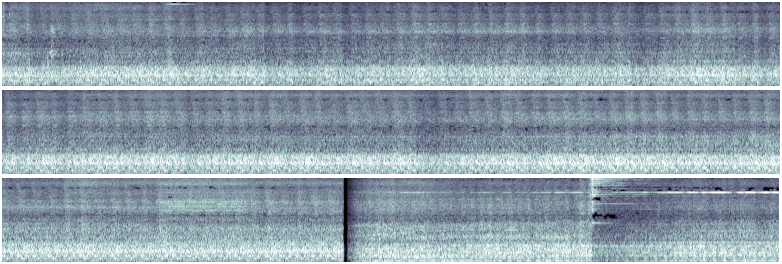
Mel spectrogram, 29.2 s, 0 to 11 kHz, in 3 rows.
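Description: Diesel-electric locomotive engine running close by, a steady heavy diesel rumble. About 24 seconds in the sound cuts out for an instant and comes back with a deeper, stronger low throb. Near the end a thin high whine appears.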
